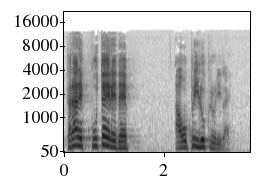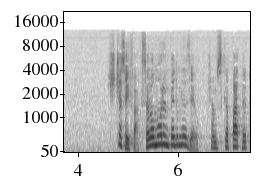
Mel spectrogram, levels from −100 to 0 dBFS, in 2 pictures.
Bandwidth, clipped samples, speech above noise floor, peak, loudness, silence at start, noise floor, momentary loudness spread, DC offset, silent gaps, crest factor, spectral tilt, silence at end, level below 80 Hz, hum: 13 kHz; under 0.1%; 38 dB; 0 dBFS; -19 LUFS; 0.05 s; -58 dBFS; 22 LU; under 0.1%; none; 22 dB; -4 dB/octave; 0.1 s; -62 dBFS; none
